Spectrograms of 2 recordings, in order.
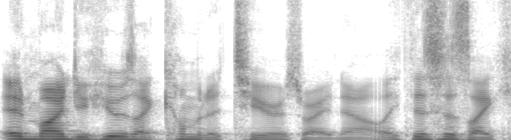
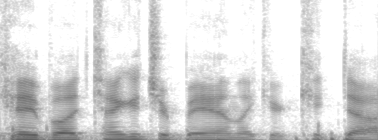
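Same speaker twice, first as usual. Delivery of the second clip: plain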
